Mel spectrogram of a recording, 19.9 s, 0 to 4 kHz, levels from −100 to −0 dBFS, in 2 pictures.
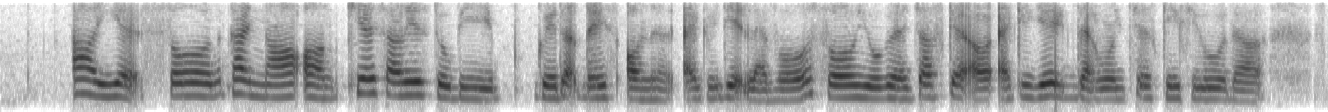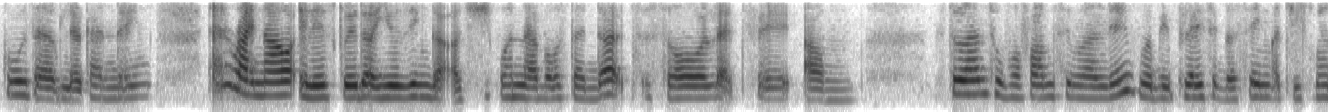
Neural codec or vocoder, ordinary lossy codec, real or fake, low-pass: codec, 24 kHz, 0.9 kbps, WavTokenizer, medium speech release version 2; none; fake; 3.6 kHz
